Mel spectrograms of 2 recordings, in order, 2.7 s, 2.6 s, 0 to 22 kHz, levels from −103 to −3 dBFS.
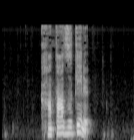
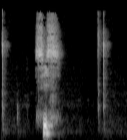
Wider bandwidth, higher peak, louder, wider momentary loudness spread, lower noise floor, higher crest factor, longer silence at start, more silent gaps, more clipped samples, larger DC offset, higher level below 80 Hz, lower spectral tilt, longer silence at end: second, 11.5 kHz vs 16 kHz; first, -10 dBFS vs -14 dBFS; about the same, -27 LUFS vs -29 LUFS; second, 11 LU vs 16 LU; second, -76 dBFS vs -88 dBFS; about the same, 20 dB vs 22 dB; first, 0.85 s vs 0.05 s; neither; neither; neither; first, -62 dBFS vs -76 dBFS; first, -4.5 dB/octave vs -2.5 dB/octave; first, 0.9 s vs 0.45 s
